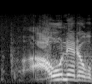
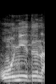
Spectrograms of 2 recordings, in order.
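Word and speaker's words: Aune: 그러면 말 나온 김에 같은 WBC 중에서 계시록을 썼던 어떤 사람은 온이라고 읽기도 하고 대부분 책은 아오네라고 번역하기도 하고 온이라고 읽기도 하고 아오네라고 읽기도 했던 이 사람, 온이든 아오네든 이 WBC의 책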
